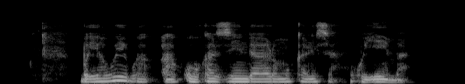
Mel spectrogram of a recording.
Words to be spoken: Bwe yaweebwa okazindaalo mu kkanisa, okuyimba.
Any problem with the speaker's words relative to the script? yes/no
no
